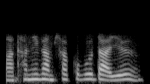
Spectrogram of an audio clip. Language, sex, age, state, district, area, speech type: Bodo, female, 30-45, Assam, Baksa, rural, conversation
